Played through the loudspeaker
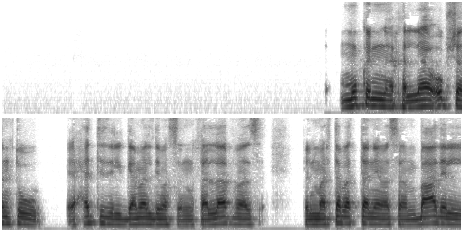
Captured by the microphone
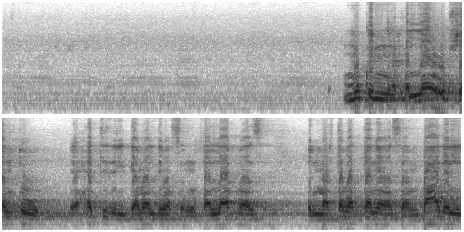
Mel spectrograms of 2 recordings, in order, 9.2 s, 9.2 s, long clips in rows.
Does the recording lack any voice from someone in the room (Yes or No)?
Yes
